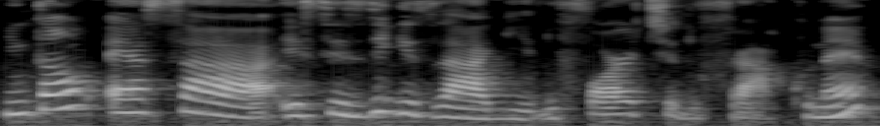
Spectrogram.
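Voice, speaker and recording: A woman's voice: on the high side, lively intonation, slow pace, creaky. A female Brazilian Portuguese teacher giving a recorded lesson, explaining step by step with rhetorical questions and checks for understanding.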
